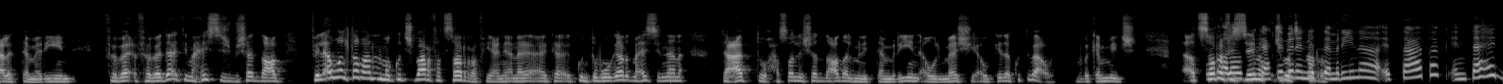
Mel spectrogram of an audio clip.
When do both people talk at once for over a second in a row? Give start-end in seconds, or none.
12.1-13.3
